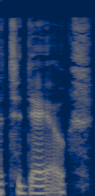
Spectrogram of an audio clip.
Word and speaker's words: Tadeo: Jericho, did I say your last name right? Sorry. – You did, yes. You did. You did. – Okay. Thank you. – Curiously, I meant to ask you ahead of time. – No, because like that's the actual pronunciation. But my dad, weirdly, he always said Tadeo, which I thought was weird because didn't like this come from you? Thing? I don't know. But yeah, you said it right.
